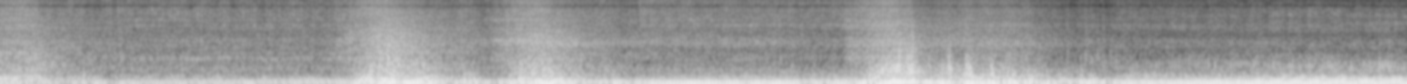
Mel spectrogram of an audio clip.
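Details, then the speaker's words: Ford XC Falcon wagon six, mechanically rebuilt with new hoses, belts, gaskets, starter and alternator, burns a little oil: catches, three sharp blips rising and falling cleanly, then steady idle: healthy start and revving. "Yeah, we'll start her up. We'll give her a kick in the guts and see how she goes."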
